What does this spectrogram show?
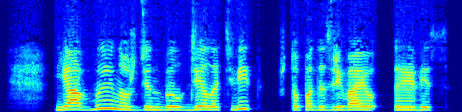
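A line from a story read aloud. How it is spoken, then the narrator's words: Plain. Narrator (Russian): ответил он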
